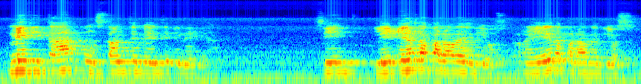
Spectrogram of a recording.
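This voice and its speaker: A man with a high-sitting voice preaches a sermon at a measured pace in a church sanctuary, frequently throwing questions to the congregation in call-and-response asides. The recording is echoey, distant, and muffled, with slight background noise.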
